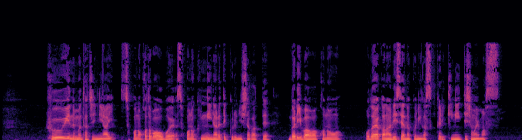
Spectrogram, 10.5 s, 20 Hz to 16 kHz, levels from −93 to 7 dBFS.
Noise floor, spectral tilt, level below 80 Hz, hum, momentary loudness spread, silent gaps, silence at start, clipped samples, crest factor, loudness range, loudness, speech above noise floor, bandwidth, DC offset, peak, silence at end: -69 dBFS; -6 dB/octave; -60 dBFS; none; 11 LU; none; 0.95 s; under 0.1%; 18 dB; 2 LU; -25 LUFS; 45 dB; 11.5 kHz; under 0.1%; -8 dBFS; 0.5 s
